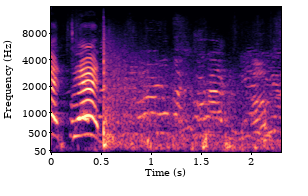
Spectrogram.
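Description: A firework going off: one sharp bang about half a second in, followed by a few faint pops and crackles.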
